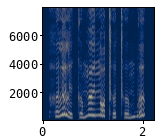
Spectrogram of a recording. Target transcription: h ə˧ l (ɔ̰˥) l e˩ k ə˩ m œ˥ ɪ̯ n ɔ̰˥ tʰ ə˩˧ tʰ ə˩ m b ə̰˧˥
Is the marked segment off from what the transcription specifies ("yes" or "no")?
yes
